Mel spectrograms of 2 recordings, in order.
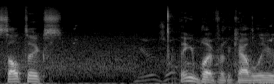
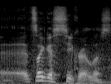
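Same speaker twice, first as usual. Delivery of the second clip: ordinary talk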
